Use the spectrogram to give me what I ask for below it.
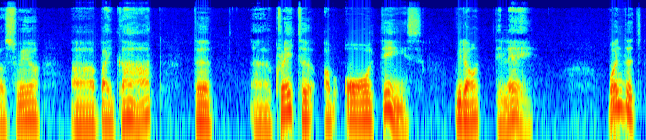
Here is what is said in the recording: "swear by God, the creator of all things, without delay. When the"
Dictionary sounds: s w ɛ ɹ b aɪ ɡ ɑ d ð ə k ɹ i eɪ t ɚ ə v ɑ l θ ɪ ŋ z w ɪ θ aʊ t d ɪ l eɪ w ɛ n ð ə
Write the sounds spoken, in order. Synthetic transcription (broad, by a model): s w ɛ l b aɪ ɡ ɑ d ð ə k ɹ i eɪ t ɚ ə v ɑ l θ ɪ ŋ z w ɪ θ aʊ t d ɪ l eɪ w ɛ n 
